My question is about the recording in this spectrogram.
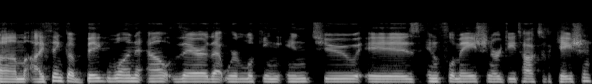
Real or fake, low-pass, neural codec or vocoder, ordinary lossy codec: real; 7.2 kHz; none; MP3, 64 kbps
